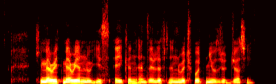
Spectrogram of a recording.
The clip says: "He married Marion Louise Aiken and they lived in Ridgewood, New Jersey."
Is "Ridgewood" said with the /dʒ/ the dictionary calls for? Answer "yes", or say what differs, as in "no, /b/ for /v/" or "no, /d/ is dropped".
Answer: no, /tʃ/ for /dʒ/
